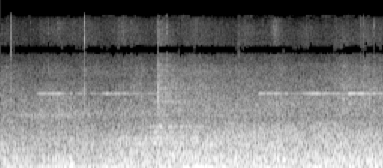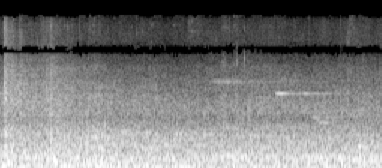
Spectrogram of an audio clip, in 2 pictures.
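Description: Railway station concourse ambience: a steady wash of background noise with distant voices, a few sharp clicks and several short high beeps.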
